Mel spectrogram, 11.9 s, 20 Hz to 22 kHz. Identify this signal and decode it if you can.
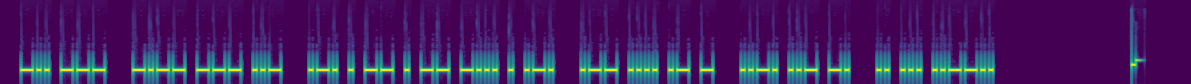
Morse code, heard as a keyed tone, about 28 wpm, 700 Hz. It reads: DO YOU REMEMBER WHAT FUN IS?
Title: Sentences from Top 700 Words 30wpm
